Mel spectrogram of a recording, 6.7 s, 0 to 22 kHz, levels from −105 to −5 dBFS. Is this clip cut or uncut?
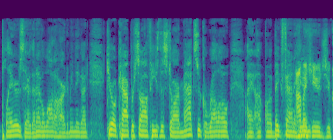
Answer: uncut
